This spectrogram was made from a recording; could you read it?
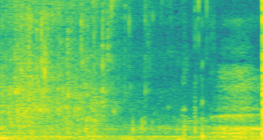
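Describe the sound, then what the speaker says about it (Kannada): Water is poured over cleaned leafy greens in a kitchen, a running splash with soft clinks of a vessel and a brief louder splash near the end. "ಸೊಪ್ಪನ್ನೆಲ್ಲ ಕ್ಲೀನ್ ಮಾಡಿಕೊಂಡು ನೀರು ಹಾಕ್ತಾಯಿದ್ದೀನಿ"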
